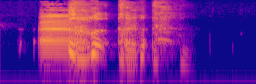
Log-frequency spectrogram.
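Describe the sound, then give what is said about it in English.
Harsh coughing from someone who coughs often: a few loud, rasping bursts heard alone with no talk. The first burst is the longest, and two shorter bursts follow it. “I'm always coughing.”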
